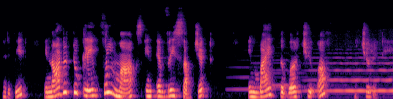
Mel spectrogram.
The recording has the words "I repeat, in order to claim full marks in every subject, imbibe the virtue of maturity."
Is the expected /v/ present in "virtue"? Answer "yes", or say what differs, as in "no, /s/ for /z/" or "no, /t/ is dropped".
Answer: yes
